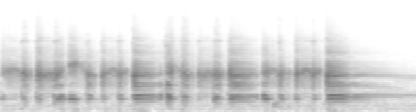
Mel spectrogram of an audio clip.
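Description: Mouth harp (jaw harp) played in quick rhythmic plucks: a buzzing drone whose overtones shift with the mouth. It dies away a little after three seconds in.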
